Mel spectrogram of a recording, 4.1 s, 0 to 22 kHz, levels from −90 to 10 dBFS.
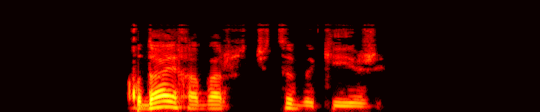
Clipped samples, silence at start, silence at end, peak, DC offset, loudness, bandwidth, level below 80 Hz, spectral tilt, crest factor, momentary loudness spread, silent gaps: under 0.1%; 0.95 s; 1.25 s; 0 dBFS; under 0.1%; -20 LUFS; 9 kHz; -56 dBFS; -7.5 dB/octave; 22 dB; 17 LU; 1.85-1.91 s, 2.03-2.07 s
